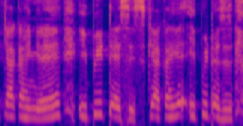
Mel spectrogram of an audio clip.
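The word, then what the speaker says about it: epistaxis: इपिटेसिस। क्या कहेंगे? इपिटेसिस। प्रोनाउंसिएशन देख लीजिए, अगर बिहार बोर्ड वाला पढ़ेगा तो इपिटेक्सिस पढ़ेगा। क्या पढ़ेगा? इपिटेक्सिस। लेकिन अगर सीबीएसई वाला इसी को पढ़ेगा इपिटेसिस। क्या है? इपिटेसिस पढ़ेगा।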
